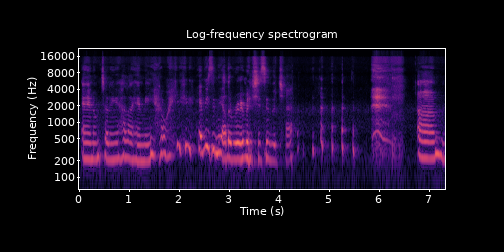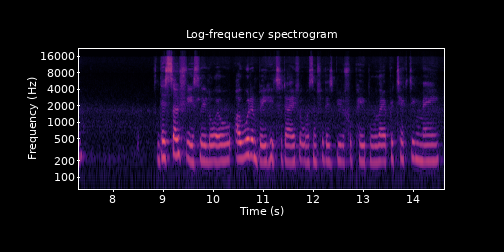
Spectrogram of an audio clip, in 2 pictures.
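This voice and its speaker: Tearful, gushing woman with a mellow voice. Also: medium pitch, fairly even intonation, moderate pace, long pauses. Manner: gushing, emotional, rambling with many restarts. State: tearful and sniffly. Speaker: host of a spiritual live stream. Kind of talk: casual live-stream chat.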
